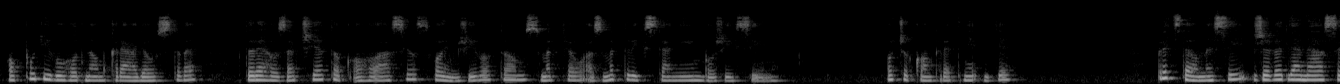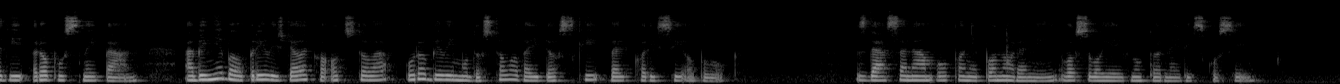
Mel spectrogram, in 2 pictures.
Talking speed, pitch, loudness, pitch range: 105 wpm, 190 Hz, -34 LUFS, 180-210 Hz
